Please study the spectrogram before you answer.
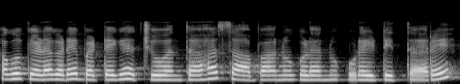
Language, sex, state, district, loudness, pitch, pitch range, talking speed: Kannada, female, Karnataka, Bidar, -13 LUFS, 215 Hz, 210-235 Hz, 90 wpm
